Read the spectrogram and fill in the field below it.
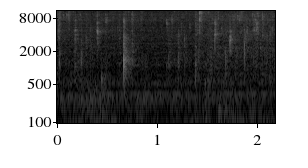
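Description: An egg sizzles and fries in organic coconut oil in a pan, a steady crackling hiss with small pops and spatters throughout, no one talking.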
